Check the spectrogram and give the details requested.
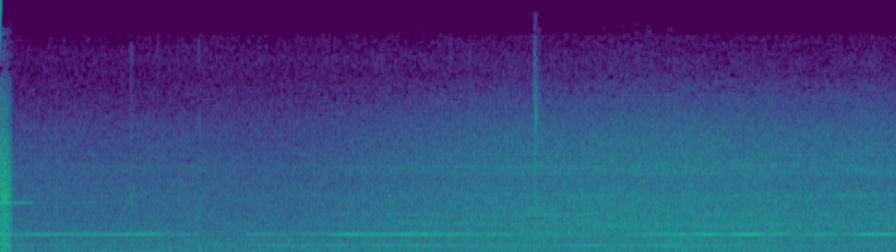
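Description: Steady low hum and rumble from a stationary electric train, with a faint steady high whine running through it.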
